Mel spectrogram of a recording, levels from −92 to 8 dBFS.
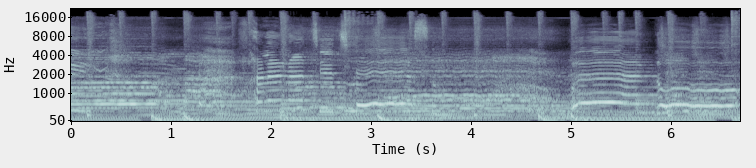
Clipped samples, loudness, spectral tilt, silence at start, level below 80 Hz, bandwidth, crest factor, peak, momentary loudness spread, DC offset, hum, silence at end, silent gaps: under 0.1%; -12 LUFS; -4 dB/octave; 0 s; -26 dBFS; over 20 kHz; 12 dB; 0 dBFS; 5 LU; under 0.1%; none; 0 s; none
